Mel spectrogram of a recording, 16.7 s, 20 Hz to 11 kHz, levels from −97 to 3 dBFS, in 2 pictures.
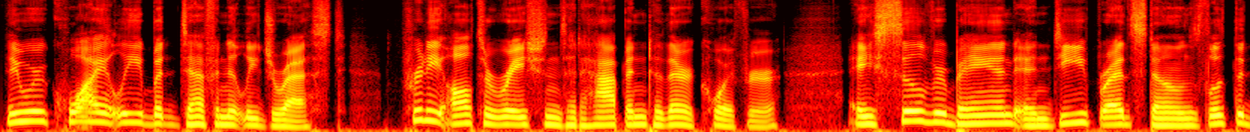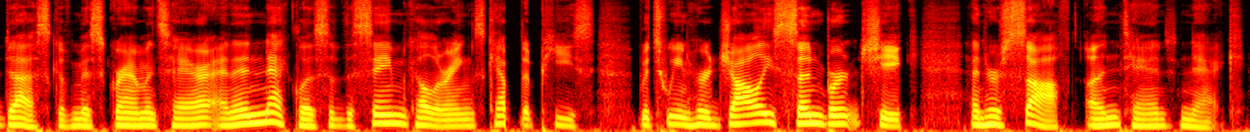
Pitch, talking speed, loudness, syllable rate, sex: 145 Hz, 175 wpm, -19 LUFS, 5.0 syllables/s, male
